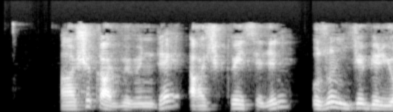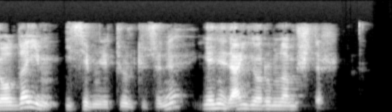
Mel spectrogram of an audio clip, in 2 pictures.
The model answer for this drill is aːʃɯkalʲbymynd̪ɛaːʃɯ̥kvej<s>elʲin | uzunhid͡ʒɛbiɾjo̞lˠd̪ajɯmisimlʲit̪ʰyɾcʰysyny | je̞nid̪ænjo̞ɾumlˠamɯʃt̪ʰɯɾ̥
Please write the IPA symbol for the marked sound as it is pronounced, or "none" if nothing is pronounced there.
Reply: s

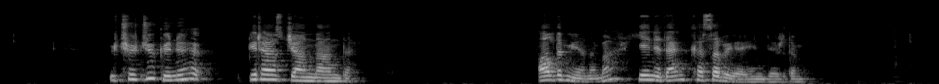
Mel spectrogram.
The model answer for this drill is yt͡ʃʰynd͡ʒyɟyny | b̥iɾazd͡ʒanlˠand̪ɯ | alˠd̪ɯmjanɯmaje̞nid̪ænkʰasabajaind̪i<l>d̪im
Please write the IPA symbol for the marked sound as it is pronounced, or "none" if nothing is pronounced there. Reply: ɾ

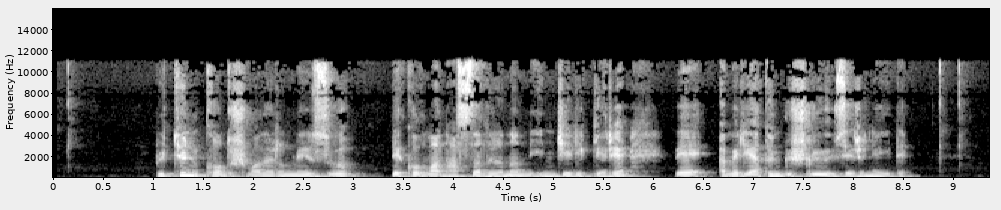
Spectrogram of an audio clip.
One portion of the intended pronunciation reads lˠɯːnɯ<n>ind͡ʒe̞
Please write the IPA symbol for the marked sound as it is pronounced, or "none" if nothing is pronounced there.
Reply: n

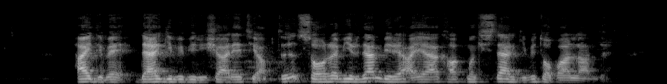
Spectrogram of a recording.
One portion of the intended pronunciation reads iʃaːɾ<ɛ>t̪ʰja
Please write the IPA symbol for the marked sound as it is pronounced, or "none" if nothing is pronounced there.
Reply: ɛ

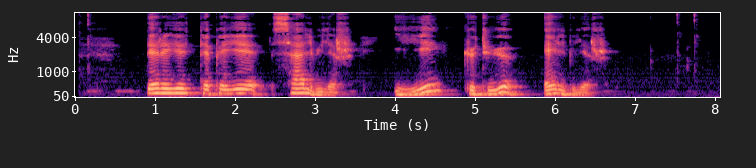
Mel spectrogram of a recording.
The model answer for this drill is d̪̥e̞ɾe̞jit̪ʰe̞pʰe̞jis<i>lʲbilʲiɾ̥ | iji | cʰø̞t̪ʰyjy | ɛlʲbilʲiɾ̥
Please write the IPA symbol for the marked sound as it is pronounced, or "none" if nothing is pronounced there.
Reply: æ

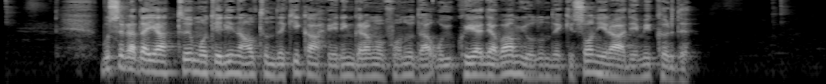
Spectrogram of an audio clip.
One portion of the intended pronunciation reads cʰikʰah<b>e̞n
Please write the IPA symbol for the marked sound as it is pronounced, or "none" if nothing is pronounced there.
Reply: v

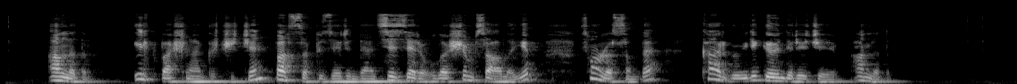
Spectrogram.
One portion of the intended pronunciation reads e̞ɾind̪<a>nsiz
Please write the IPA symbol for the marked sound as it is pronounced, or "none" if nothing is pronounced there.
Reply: æ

